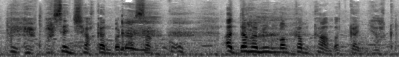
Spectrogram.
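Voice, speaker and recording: A woman acts out an older Filipino village woman with an Ilocano accent, always ready to protest. Her voice is on the high side and moves with lively swings, in the manner of a comedy radio play. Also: moderate pace, crowd noise, lightly acted. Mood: alarmed, pleading.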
